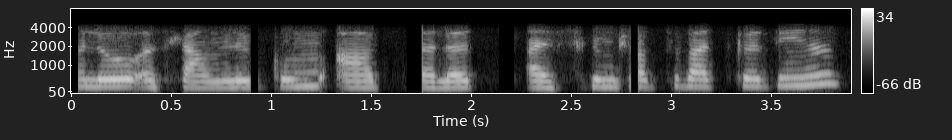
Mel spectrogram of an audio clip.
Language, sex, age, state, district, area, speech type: Urdu, female, 18-30, Uttar Pradesh, Aligarh, urban, conversation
